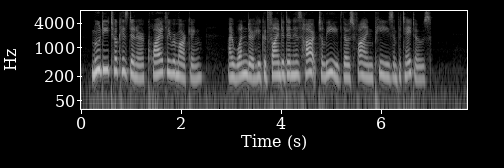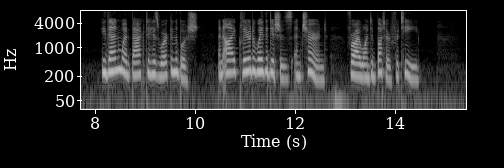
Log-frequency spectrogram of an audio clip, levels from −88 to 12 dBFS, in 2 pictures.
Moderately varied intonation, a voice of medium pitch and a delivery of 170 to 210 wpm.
No: average, 4.3 semitones; high, 220 Hz; average, 180 wpm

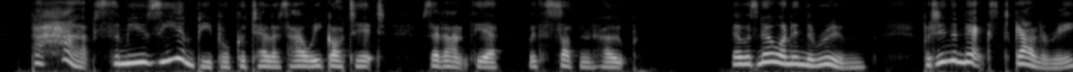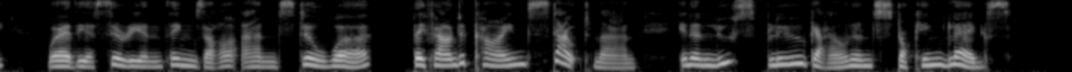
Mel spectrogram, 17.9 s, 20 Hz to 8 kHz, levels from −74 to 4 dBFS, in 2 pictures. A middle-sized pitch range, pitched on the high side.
No: wide, 5.9 semitones; high, 205 Hz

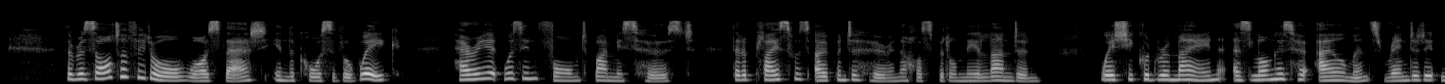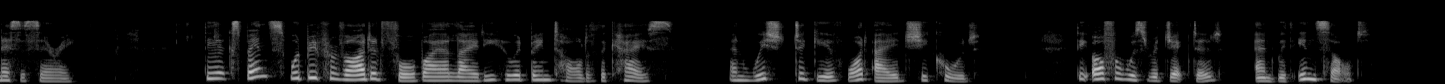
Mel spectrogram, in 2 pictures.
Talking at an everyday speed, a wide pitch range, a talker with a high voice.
Yes: average, 155 wpm; wide, 5.7 semitones; high, 195 Hz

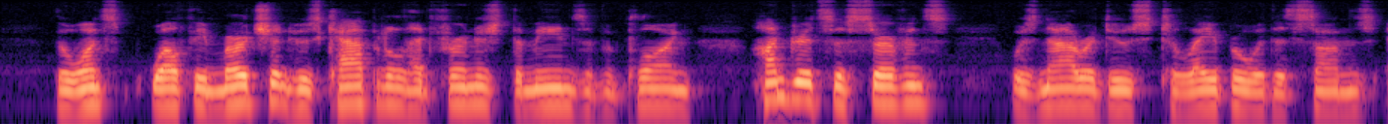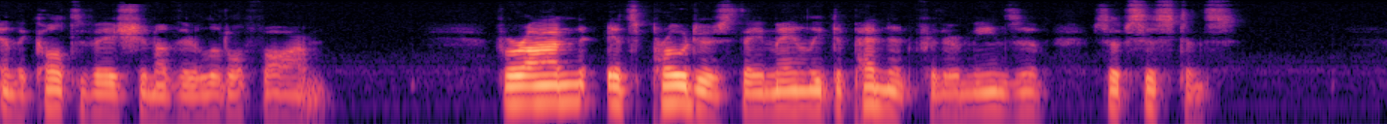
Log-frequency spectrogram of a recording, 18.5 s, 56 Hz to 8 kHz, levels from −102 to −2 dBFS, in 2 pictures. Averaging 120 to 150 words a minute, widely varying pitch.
No: slow, 135 wpm; average, 4.0 semitones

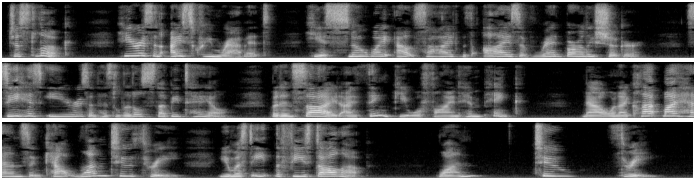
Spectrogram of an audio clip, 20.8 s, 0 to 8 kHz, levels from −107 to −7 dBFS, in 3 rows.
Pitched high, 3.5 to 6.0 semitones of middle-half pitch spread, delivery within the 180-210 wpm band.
No: very high, 250 Hz; average, 5.2 semitones; average, 165 wpm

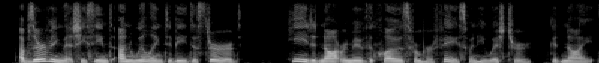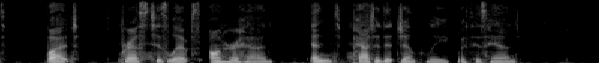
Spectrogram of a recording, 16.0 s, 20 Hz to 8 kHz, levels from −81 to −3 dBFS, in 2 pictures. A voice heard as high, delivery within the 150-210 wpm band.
No: high, 195 Hz; slow, 135 wpm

